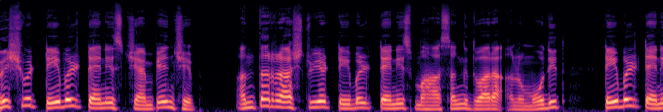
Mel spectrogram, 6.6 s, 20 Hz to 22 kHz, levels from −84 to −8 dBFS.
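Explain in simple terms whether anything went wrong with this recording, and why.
Nothing went wrong; no faults can be heard.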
